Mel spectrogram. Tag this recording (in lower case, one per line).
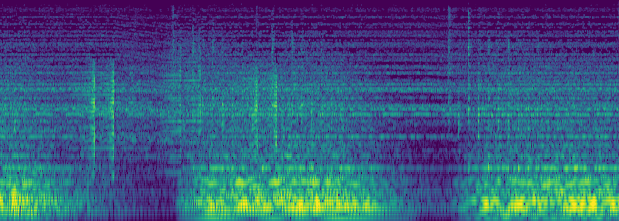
music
